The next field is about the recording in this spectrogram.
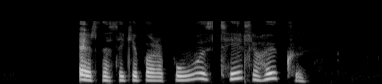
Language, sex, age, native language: Icelandic, female, 30-39, Icelandic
